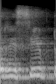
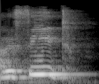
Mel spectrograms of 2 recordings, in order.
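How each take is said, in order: First: "रिसिप्ट" with sounded p; the wrong "रिसिप्ट", short vowel and -pt; mispronounced receipt. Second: "रिसीट" high and loud, silent p; emphatic high "रिसीट"; corrected receipt. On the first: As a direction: say "रिसिप्ट" as ri-SIPT. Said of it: "रिसिप्ट मत बोलना". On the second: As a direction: say "रिसीट" as ri-SEET, long ee. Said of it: "क्या बोलना?". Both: Shown as a demonstration.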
